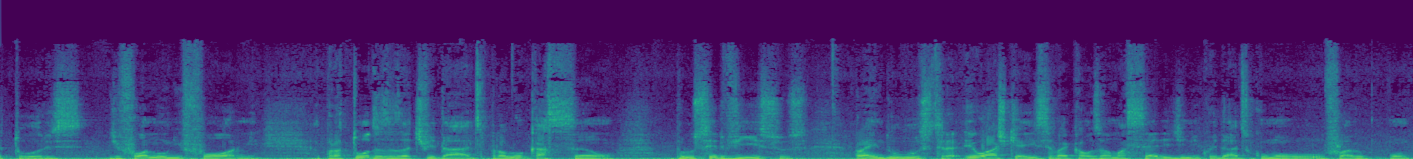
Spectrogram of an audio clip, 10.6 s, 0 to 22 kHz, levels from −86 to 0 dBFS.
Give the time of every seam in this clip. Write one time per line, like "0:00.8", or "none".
none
